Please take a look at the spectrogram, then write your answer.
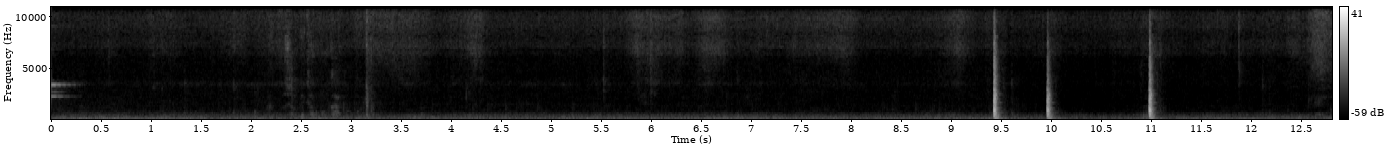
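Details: Mercedes-Benz E-Class W212 panoramic sunroof, driven over a speed bump before repair: over quiet cabin road hum, three sharp knocks about a second apart; interference between sunroof rail and frame to be found and fixed.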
